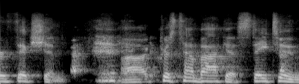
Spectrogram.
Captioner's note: laughing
